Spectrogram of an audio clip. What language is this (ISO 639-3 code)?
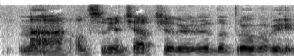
cym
